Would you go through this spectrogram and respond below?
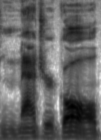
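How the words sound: The name is said with an American English pronunciation. It is easier for people here to understand. "the way I say it here"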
